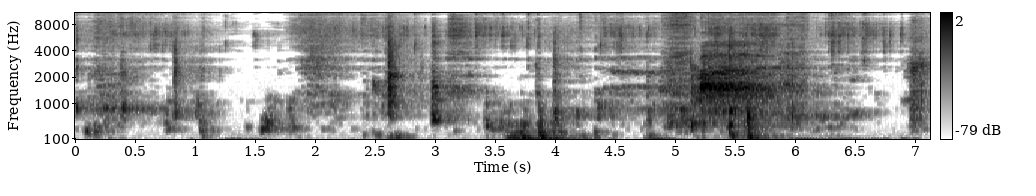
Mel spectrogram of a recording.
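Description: Wet, noisy gulping as someone chugs a drink after a cheers toast: irregular swallows and slurps with splashy liquid sounds, growing louder toward the end.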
